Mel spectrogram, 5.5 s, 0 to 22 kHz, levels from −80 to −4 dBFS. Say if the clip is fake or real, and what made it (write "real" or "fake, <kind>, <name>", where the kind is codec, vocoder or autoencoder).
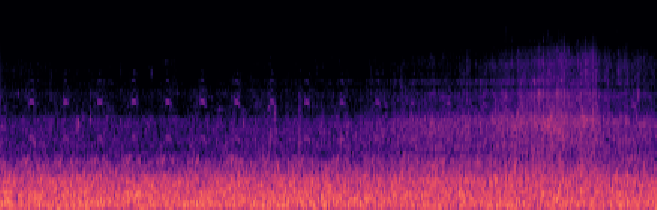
real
